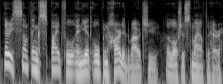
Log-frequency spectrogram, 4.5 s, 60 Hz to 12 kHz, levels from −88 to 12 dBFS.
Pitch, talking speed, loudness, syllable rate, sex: 110 Hz, 190 wpm, -17 LUFS, 6.1 syllables/s, male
